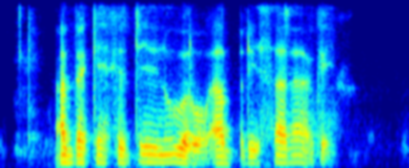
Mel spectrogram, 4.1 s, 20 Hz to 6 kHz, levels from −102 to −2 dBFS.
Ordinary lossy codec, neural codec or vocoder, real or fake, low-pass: Opus, 32 kbps; codec, 16 kHz, 0.8 kbps, ZipCodec; fake; 5.4 kHz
